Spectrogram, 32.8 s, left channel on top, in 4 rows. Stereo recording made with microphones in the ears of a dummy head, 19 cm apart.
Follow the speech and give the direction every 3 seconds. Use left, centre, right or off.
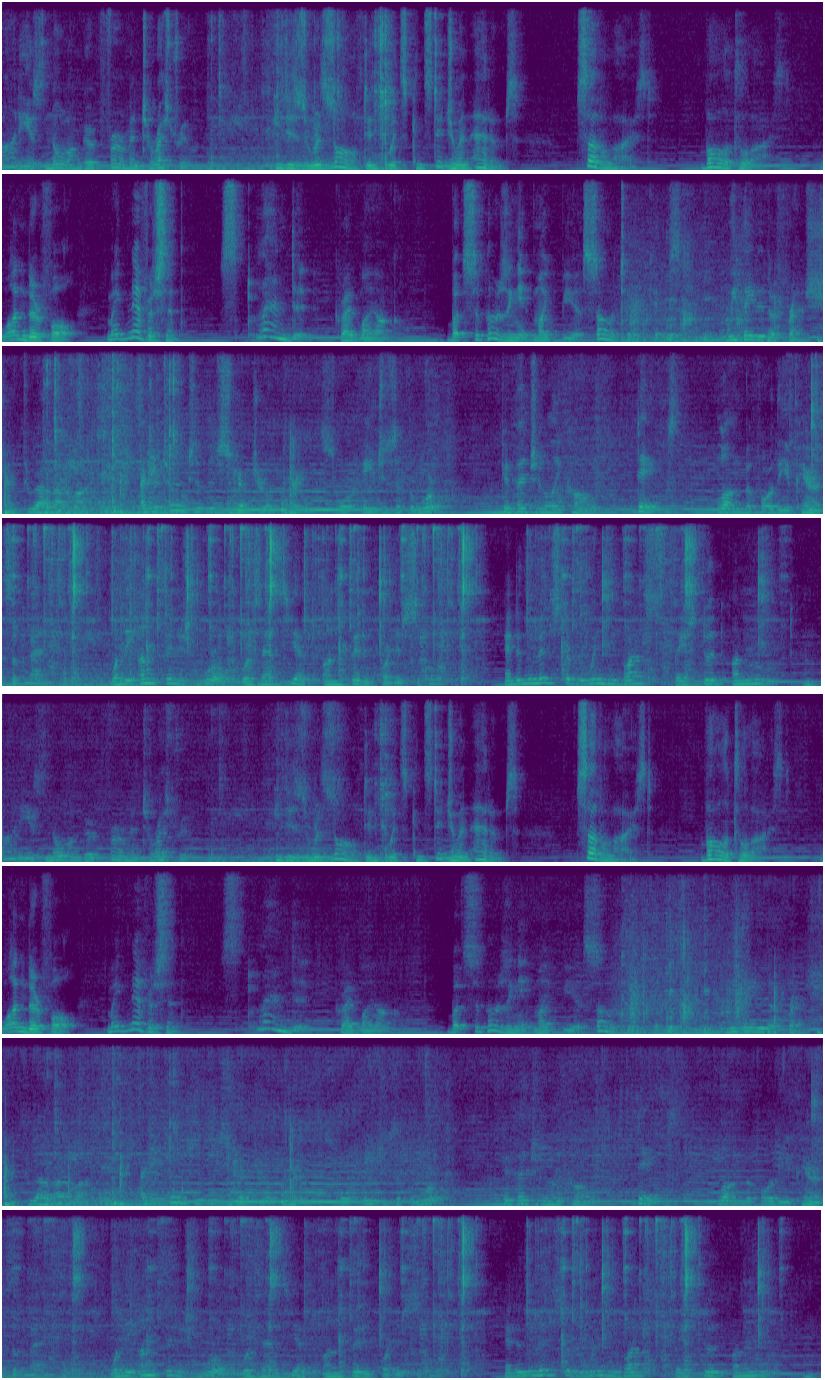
left, centre, right, left, left, left, left, left, left, left, left.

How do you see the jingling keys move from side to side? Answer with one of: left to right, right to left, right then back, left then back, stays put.
left to right.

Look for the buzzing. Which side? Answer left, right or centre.
right.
